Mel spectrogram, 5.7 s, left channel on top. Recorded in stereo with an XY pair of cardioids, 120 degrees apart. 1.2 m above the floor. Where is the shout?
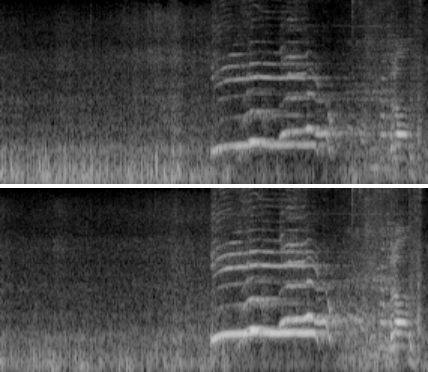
50° right, 0.6 m.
